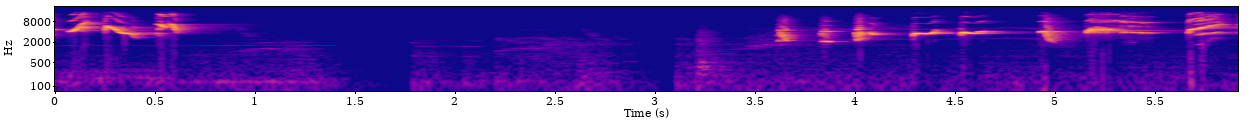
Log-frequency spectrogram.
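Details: Orange-headed thrush (anis merah) giving dense, lively song meant for tutoring other songbirds: a quick burst of high, sweet warbled notes, a pause, then a rapid run of bright chirping phrases, slurred up and down, nearly continuous to the end.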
